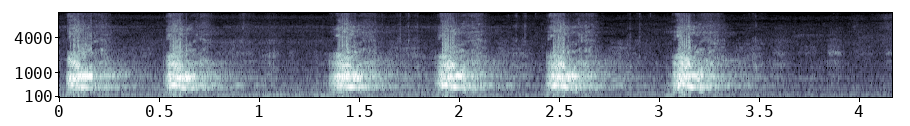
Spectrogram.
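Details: Counting dog answers a math question with a run of barks: six punchy, mid-pitched barks at slightly uneven intervals, each about half a second apart, room otherwise quiet.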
